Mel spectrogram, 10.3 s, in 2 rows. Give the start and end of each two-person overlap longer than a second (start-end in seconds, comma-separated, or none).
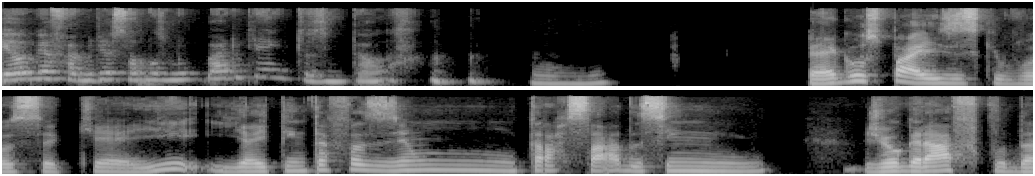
none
